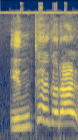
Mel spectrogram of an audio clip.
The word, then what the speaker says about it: 인테그랄: 사실은 읽는 것은 이 S라고 읽는 게 아니고 배웠나요? 인테그랄이라고 읽어요. 영어로는 인테그랄이라고 얘기를 하는데 그럼 어떻게 읽냐? 인테그랄 fx dx라고 읽어주시면 돼요.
